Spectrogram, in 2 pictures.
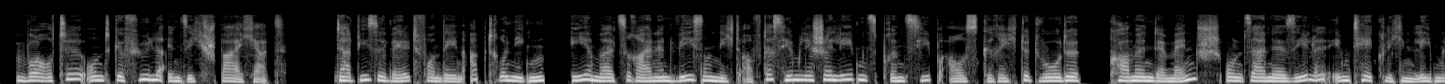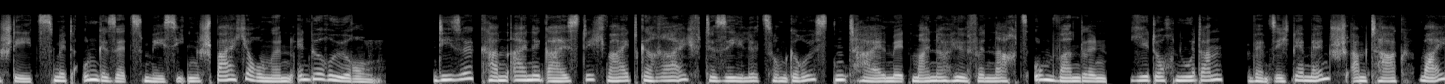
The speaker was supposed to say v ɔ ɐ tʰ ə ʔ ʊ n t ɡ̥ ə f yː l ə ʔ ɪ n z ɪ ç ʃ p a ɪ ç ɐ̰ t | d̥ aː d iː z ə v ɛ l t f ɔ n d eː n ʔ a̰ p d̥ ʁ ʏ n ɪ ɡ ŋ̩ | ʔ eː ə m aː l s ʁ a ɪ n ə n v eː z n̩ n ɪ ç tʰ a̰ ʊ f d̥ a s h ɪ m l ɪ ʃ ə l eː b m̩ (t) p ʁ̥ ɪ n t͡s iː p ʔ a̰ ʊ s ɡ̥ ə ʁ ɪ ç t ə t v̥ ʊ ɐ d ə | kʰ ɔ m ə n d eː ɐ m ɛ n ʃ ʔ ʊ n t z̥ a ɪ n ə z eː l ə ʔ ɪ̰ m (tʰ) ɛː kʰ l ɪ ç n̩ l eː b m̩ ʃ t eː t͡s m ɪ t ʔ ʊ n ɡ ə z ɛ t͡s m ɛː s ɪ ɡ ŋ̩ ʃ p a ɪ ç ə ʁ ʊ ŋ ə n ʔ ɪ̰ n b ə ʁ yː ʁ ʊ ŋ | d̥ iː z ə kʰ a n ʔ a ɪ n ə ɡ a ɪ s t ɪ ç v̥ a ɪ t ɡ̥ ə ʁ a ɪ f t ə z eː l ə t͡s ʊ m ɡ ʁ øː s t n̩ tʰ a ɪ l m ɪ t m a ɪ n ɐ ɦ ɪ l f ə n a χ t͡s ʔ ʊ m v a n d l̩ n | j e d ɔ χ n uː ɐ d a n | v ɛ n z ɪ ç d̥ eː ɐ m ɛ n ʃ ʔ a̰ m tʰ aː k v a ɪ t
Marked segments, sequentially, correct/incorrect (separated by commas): incorrect, correct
